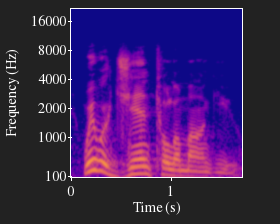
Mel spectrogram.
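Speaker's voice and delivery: soft, low and tender; calm the voice down to show gentleness; gentle, calm. Shown as a demonstration. Preacher voicing Paul to his church, gentle and calm. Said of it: "help you feel the gentleness".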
